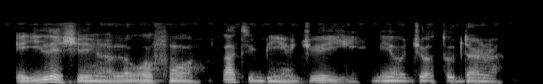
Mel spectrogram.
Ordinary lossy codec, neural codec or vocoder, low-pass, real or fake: none; codec, 16 kHz, 4 kbps, X-Codec, HuBERT features, trained on general audio; 7.2 kHz; fake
